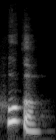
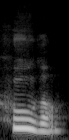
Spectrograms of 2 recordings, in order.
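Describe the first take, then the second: First: Said in the usual way. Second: JUGO slower and lower, with a breathy H start; slow, low "Jugo" for learners; drawn-out demonstration. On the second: Shown as a demonstration. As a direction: stretch the "hoo" of "Jugo". Word repeated slowly.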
